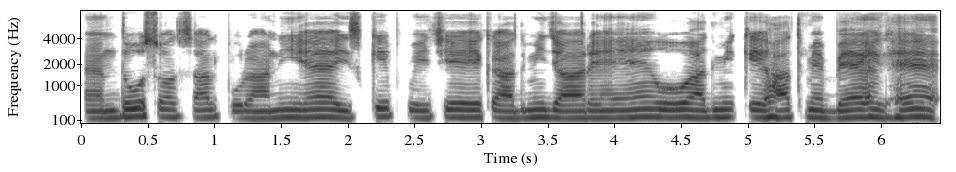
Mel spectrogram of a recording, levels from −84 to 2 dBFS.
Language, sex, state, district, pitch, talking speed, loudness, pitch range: Hindi, male, Bihar, Jamui, 150 Hz, 185 wpm, -17 LUFS, 145-155 Hz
